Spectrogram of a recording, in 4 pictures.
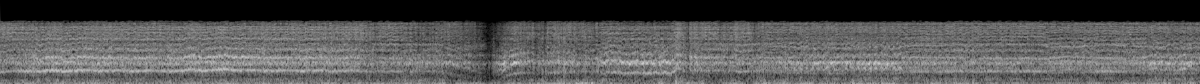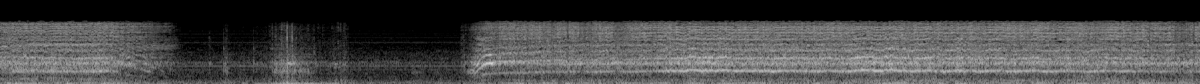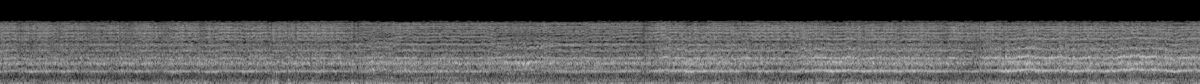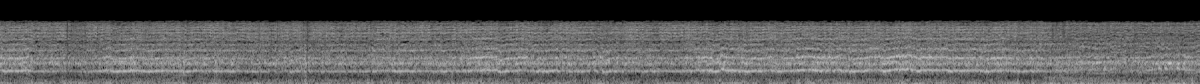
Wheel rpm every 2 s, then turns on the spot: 160, 160, 120, 160, 160, 160, 90, 10, 90, 160, 160, 160, 160, 160, 160, 160, 160, 160, 160, 160, 160, 160, 160, 160.
none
